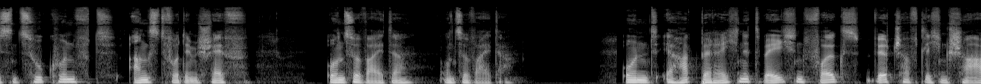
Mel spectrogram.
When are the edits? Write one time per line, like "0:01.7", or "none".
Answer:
0:06.2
